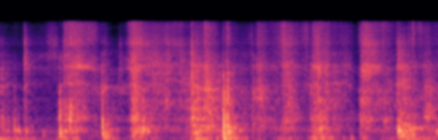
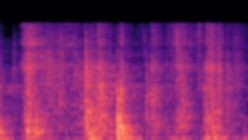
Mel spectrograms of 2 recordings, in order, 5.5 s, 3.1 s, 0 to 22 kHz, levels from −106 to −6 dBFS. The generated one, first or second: first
